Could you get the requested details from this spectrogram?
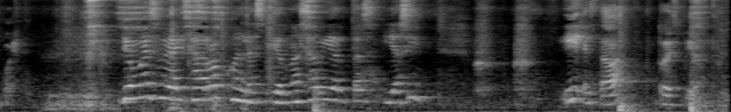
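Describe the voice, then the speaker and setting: A woman's voice: fairly high pitch, noisy background. A young woman with a Colombian accent, chatting casually as she tells a personal story and acts out what others said. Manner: chatty, animated retelling with acted-out quotes. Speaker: vlogger. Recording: echoey room, faint ambience.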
